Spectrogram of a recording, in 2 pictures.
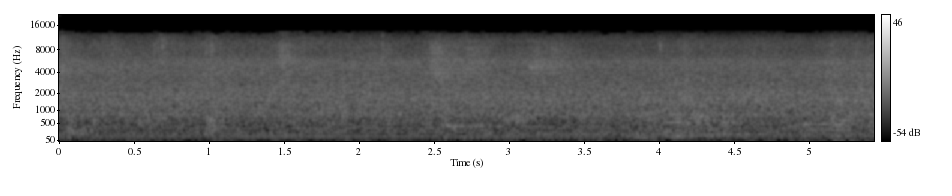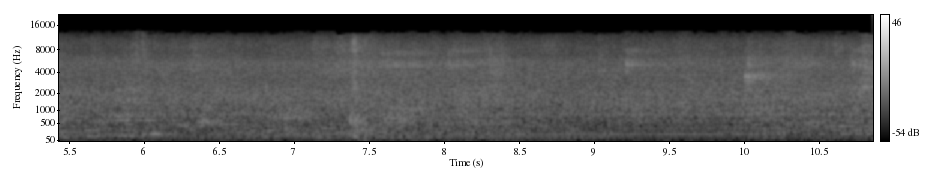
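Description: Two wrestlers shuffle and thud against a padded mat.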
